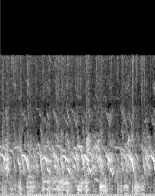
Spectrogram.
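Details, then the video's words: Home-kept rural chickens, roosters and a hen, at breakfast; bright falling peeps come a little over twice a second, somewhat irregular, over a low murmur of feeding clucks. "Beautiful sound of chicken eating breakfast, Roosters and Cutest hen"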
